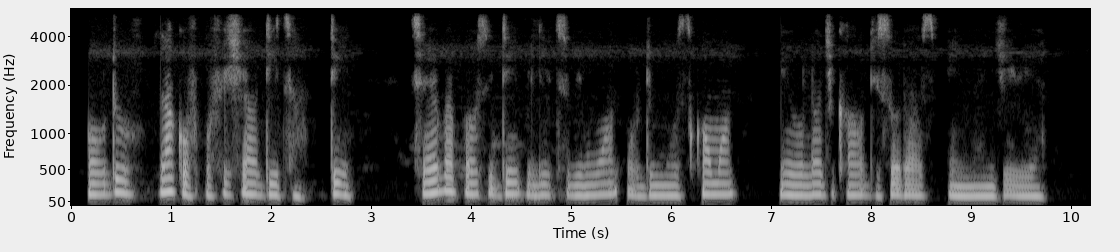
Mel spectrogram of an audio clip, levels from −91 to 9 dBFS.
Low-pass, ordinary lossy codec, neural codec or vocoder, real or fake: 5.4 kHz; none; none; real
